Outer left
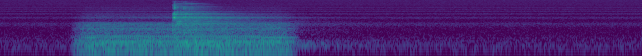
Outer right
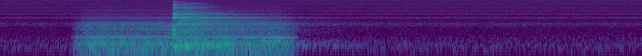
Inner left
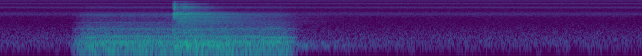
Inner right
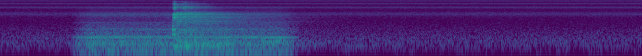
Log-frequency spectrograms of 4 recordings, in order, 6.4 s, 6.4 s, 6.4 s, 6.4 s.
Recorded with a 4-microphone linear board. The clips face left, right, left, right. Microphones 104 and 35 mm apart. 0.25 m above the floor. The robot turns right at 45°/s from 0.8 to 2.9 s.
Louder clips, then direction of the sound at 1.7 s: Outer right 2 dB, inner right 2 dB; 35° right (ahead or behind).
